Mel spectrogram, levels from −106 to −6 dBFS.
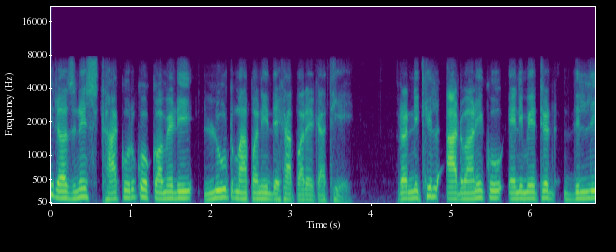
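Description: No faults: the speech stops at about 7.4 kHz with only light coding wear, which fits the AMR wideband (HD Voice) path running at 12.65 kbit/s.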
